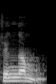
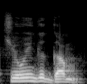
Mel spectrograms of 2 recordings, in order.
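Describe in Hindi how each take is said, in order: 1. यह एक छोटे शब्द में दबा कर बोला जाता है। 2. यह दो पूरे शब्दों की तरह बोला जाता है। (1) "वो चिंगम नहीं होता है" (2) "वो होता है च्यूइंग गम"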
